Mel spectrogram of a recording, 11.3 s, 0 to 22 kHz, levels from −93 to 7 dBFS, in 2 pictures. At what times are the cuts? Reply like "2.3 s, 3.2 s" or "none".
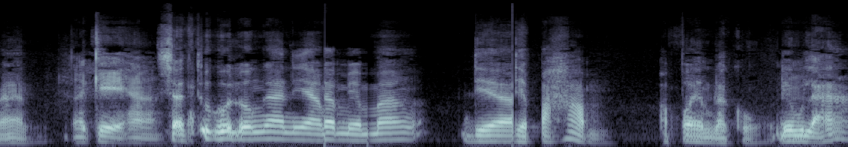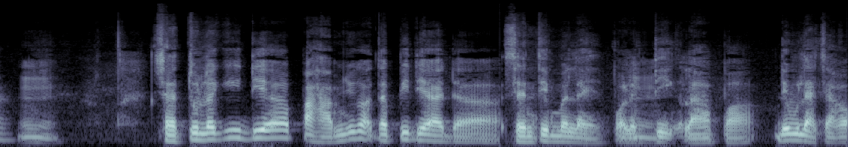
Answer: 2.2 s, 3.4 s, 9.0 s

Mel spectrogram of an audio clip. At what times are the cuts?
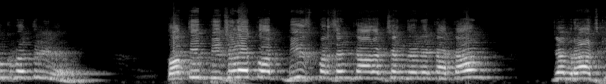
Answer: none

